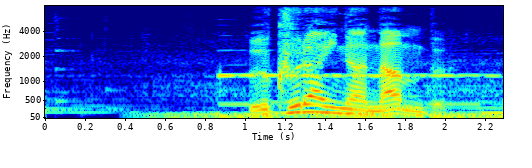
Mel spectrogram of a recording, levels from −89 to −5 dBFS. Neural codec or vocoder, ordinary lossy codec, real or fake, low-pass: none; none; real; none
